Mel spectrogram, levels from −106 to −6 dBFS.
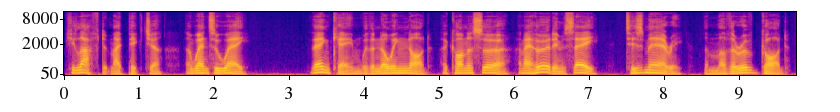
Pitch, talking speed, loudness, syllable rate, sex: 110 Hz, 165 wpm, -19 LUFS, 4.6 syllables/s, male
